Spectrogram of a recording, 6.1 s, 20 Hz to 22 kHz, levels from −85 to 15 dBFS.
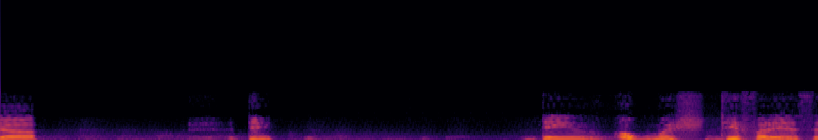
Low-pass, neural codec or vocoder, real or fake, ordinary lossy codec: none; codec, 16 kHz, 0.4 kbps, LongCat-Audio-Codec; fake; none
